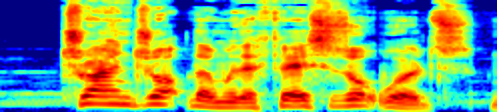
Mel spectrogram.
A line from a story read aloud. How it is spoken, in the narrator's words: Norris frantically shouted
